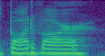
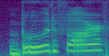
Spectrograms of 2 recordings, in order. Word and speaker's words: Bödvar: wave and that is Bodvar the bear. Actually, I think his name is pronounced more like Budvar because it's spelled with an umlaut. But for my North American lips, Bodvar is easier and more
